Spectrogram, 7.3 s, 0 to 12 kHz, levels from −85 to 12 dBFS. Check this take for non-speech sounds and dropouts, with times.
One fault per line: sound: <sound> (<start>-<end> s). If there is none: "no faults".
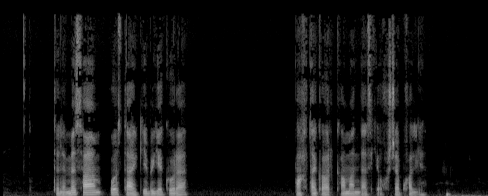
no faults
